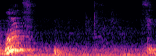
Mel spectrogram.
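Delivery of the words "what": high confused what. Retold or imitated. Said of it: "She's like".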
